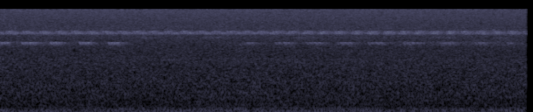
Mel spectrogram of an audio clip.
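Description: Crickets chirping faintly: a steady high trill with a second pulsed chirp about four times a second, which pauses briefly about a second in.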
